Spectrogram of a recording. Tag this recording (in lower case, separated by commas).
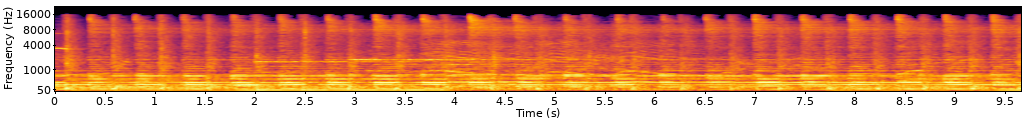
house music, music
